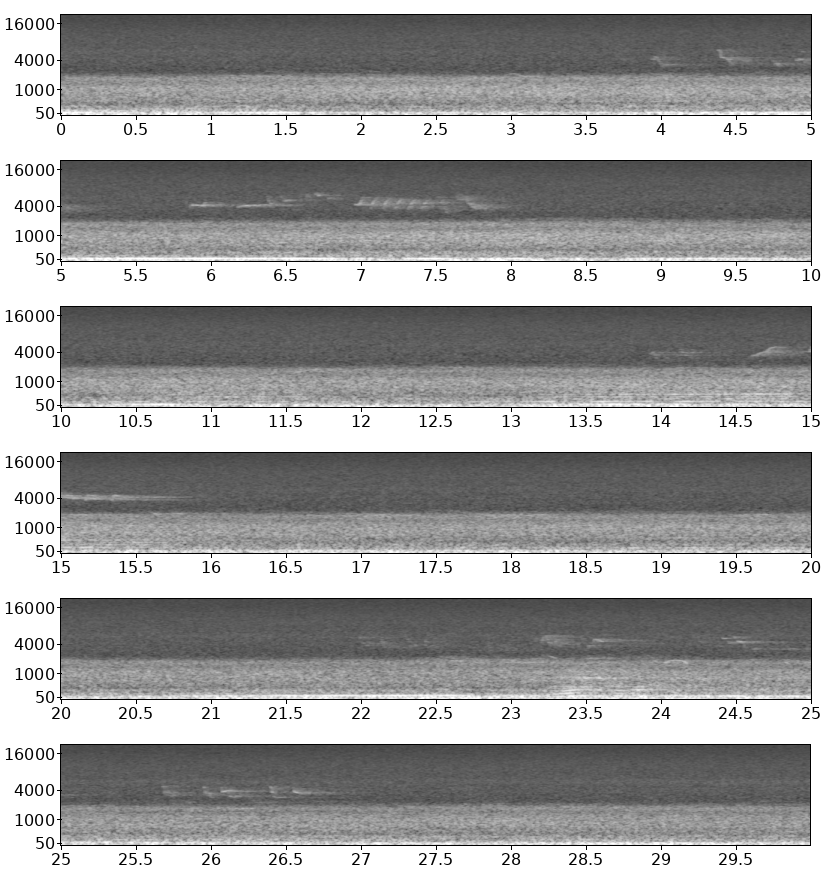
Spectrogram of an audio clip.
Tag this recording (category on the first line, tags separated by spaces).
Soundscapes > Nature
nature phenological-recording raspberry-pi soundscape field-recording natural-soundscape alice-holt-forest meadow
